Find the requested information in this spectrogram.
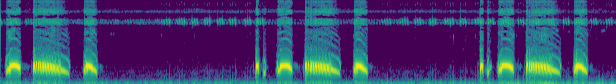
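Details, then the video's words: Spotted dove calling in the 'liu tan' style, played to lure and train another dove to call back. Three coo phrases, each a short note, a long drawn falling coo and a clipped note, about every three seconds. A faint cricket trill fills the gaps. "สำหรับเปิดล่อนกเขาใหญ่ฝึกต่อ ให้ขันโต้ตามเสียงนกเขาใหญ่หลิ่วตัน"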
